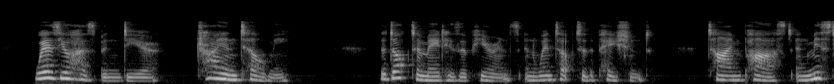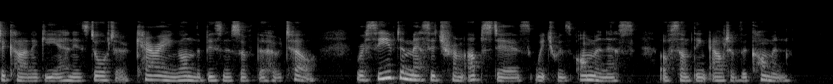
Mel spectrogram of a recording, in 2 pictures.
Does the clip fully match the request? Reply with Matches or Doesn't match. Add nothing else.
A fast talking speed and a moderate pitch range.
Doesn't match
